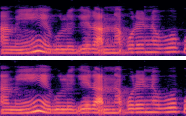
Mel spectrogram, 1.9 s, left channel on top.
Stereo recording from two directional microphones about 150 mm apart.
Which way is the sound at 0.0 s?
15° right (ahead or behind).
